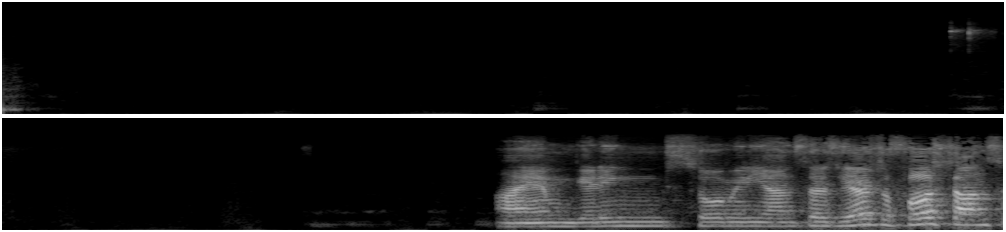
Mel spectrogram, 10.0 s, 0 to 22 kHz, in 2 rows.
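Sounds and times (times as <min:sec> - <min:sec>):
sharp clicks: 0:04.7 - 0:05.0.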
